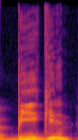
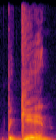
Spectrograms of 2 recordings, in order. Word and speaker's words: begin: Quand je dis par exemple begin, on n'entend presque pas le B. Okay? C'est vraiment pas 2 syllabes qui sont égales, c'est pas begin, c'est begin, begin.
